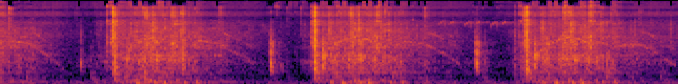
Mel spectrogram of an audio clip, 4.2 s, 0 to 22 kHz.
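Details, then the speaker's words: Harbor Freight Predator pressure washer engine, lightly used with a like-new air filter, choked, switch on, fresh gas and a squirt of fuel added: pull-start bursts about every 1.5 seconds that never catch; clogged carburetor. "and I just put fresh gas in there a little squirt squirt so we got a car clogged carb somewhere in here so that's the next thing to worry about"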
